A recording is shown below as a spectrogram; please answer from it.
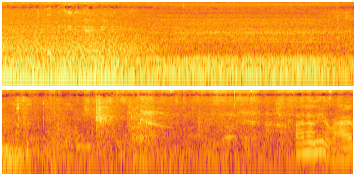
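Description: Airplane cabin noise on a bumpy flight during a snowstorm: a loud, steady roar fills the first half, then drops to a quieter hum with faint voices and rustling near the end.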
